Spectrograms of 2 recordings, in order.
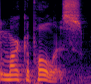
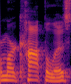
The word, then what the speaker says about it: Markopolos: quantitative an analyst for hedge funds named Harry Markopolos or Markopolos depending on how you pronounce it he so he was working for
